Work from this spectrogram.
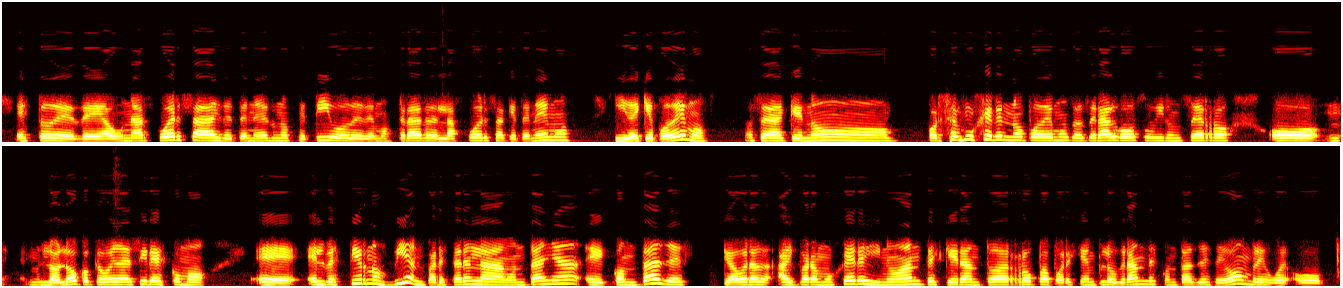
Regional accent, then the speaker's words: Mendoza, Argentina; como mendocinos tenemos el, no sé, el regalo precioso de que es el patio de nuestra casa, las montañas

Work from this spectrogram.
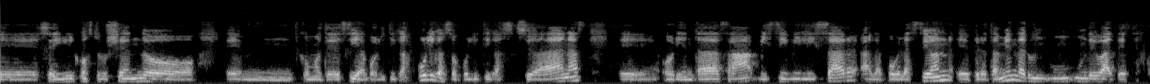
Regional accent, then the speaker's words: Argentina

